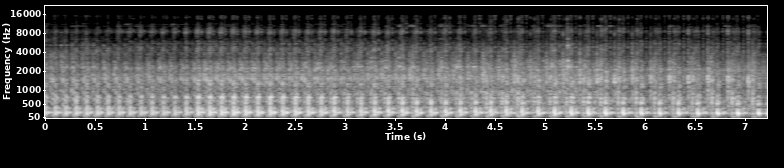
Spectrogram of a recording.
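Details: Fitter diesel engine pump after bleeding air from the pump: even, steady thumping around seven beats a second with no misses or stumbles; single-cylinder diesel idling cleanly.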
